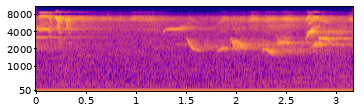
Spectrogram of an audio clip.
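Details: Early morning song of a common blackbird at about 4:40am, the bird unseen, in a backyard whose echo makes it loud, taken on an HTC Desire. Fluted, sliding whistles follow one another with brief high squeaky notes between them.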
